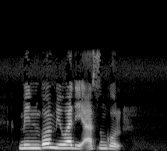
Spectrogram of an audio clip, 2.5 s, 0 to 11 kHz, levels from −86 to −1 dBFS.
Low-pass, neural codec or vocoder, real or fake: 7.2 kHz; none; real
